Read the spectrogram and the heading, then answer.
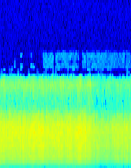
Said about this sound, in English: Uh, well, the one thing I'll say is I'm hearing you're buzzing,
